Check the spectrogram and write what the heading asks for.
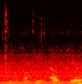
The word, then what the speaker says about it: Dante Alighieri: Dante Alighieri, that's how you say it.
